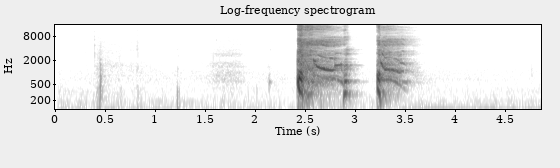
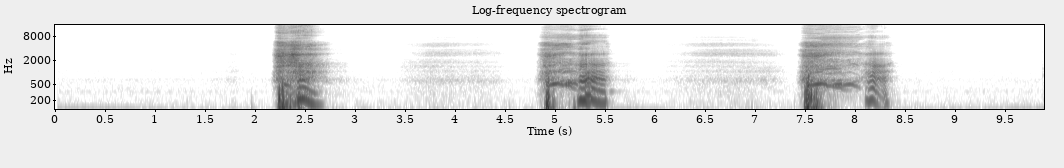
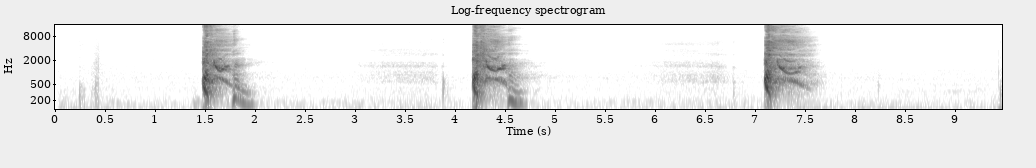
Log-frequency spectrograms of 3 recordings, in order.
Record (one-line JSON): {"cough_length": "4.9 s", "cough_amplitude": 18634, "cough_signal_mean_std_ratio": 0.28, "exhalation_length": "9.9 s", "exhalation_amplitude": 18700, "exhalation_signal_mean_std_ratio": 0.28, "three_cough_length": "9.5 s", "three_cough_amplitude": 17593, "three_cough_signal_mean_std_ratio": 0.23, "survey_phase": "beta (2021-08-13 to 2022-03-07)", "age": "45-64", "gender": "Female", "wearing_mask": "No", "symptom_abdominal_pain": true, "symptom_onset": "4 days", "smoker_status": "Never smoked", "respiratory_condition_asthma": false, "respiratory_condition_other": false, "recruitment_source": "REACT", "submission_delay": "1 day", "covid_test_result": "Negative", "covid_test_method": "RT-qPCR"}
